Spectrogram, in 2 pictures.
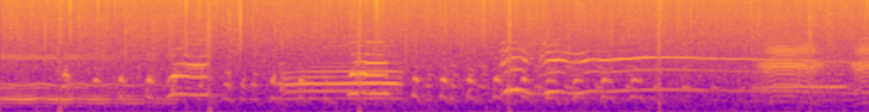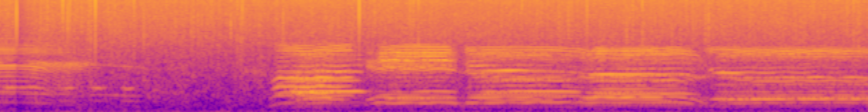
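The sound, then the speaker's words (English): A person imitates a rooster, with a run of clucking calls and then drawn-out, wavering crowing. The voice is loud, with no other talk. “Cock-a-doodle-doo.”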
